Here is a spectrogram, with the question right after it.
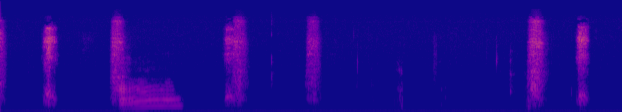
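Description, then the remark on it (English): A voice imitates sniffing with a series of short, sharp, breathy bursts spaced irregularly, one running into a brief buzzing voiced tone, with faint clicks in the gaps. “How do you think if you were to spell out a sniff, how do you think you would do it?”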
